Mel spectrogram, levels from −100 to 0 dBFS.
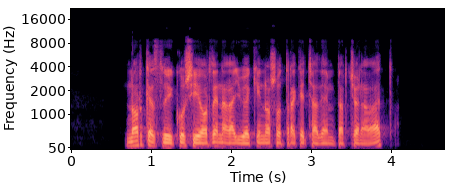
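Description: From start to finish the speech sounds dull, with a gurgling, granular roughness and upper bands flickering in and out. This is likely MP2 compression: starved of bits, whole high sub-bands switch off and the rest are coarsely quantised, which fits roughly 80 kbps.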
